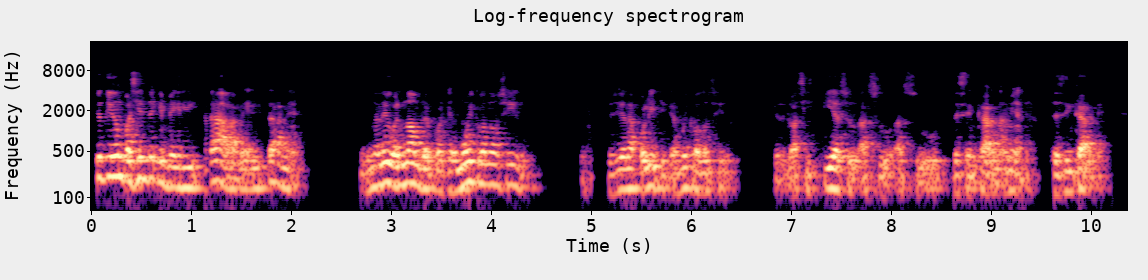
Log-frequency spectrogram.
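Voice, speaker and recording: A doctor telling a case story during a spiritist book study, conversational and digressive, repeating words and turning to his listeners with quick asides. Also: mid-range voice, mellow. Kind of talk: storytelling lecture. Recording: echoey room, dull lo-fi sound.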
